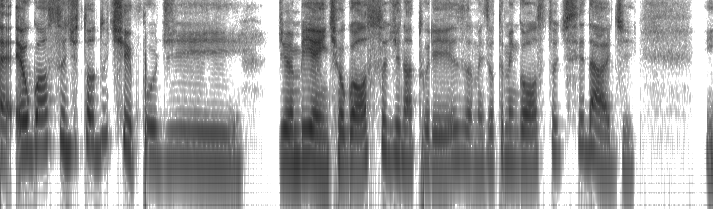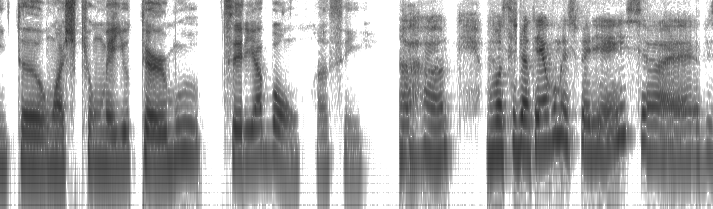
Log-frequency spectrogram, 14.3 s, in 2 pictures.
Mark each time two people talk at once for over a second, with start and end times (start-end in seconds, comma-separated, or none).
none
